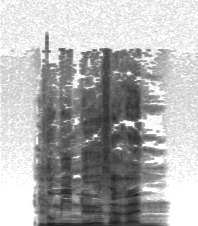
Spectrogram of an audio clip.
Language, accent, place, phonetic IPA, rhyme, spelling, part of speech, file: German, Germany, Berlin, [lumiˈnøːzəʁən], -øːzəʁən, luminöseren, adjective, De-luminöseren.ogg
- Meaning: inflection of luminös: 1. strong genitive masculine/neuter singular comparative degree 2. weak/mixed genitive/dative all-gender singular comparative degree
